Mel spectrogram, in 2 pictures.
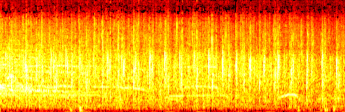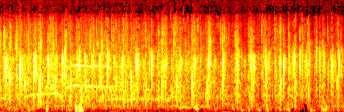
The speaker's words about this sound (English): But if he's listening on the radio, would you give him a big applause and yell out?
